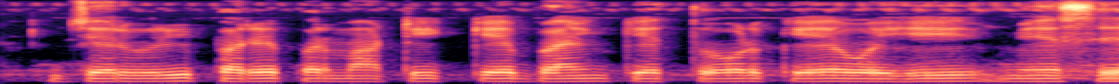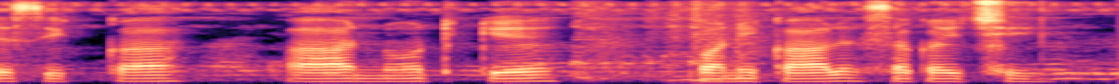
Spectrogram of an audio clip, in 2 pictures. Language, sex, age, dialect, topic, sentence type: Magahi, male, 46-50, Western, banking, statement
